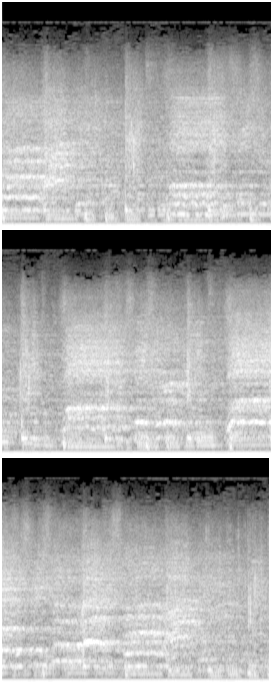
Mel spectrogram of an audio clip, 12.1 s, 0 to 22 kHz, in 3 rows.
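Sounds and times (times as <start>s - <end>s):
choir singing held notes: 0.0s - 12.0s
live music accompaniment: 0.0s - 12.0s.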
